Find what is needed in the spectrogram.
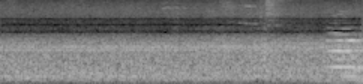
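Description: Steady room noise and recording hiss, with no music or voices.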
